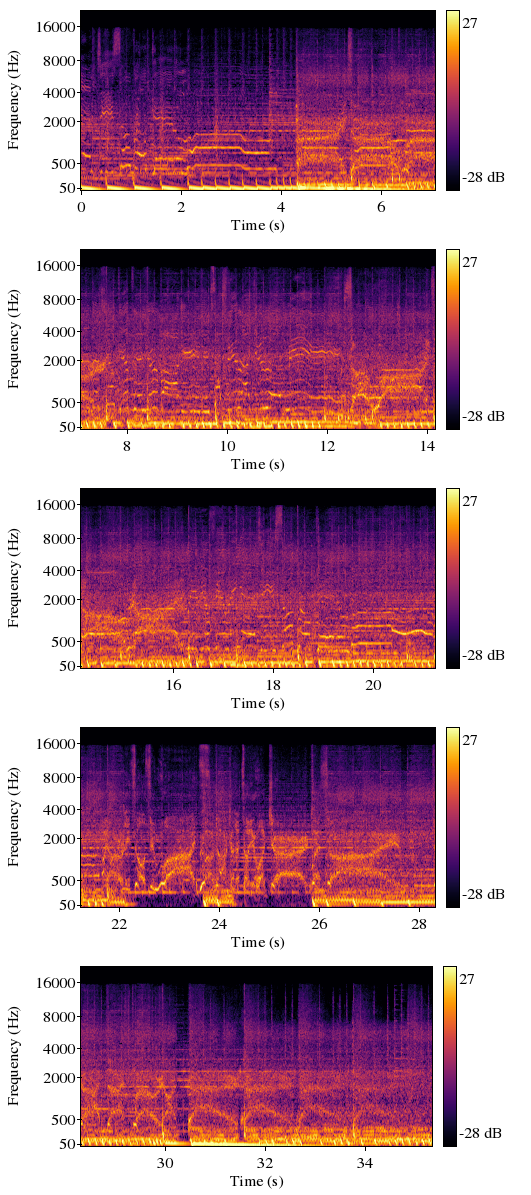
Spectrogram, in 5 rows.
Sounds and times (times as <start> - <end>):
Music: 0.0 - 35.3.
